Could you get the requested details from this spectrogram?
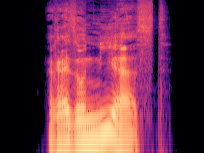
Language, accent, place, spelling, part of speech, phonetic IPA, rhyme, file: German, Germany, Berlin, räsonierst, verb, [ʁɛzɔˈniːɐ̯st], -iːɐ̯st, De-räsonierst.ogg
- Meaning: second-person singular present of räsonieren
